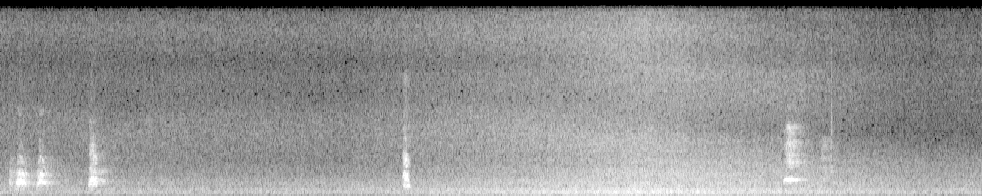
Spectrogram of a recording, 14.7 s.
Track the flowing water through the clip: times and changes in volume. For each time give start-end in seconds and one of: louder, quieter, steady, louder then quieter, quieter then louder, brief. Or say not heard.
0.0-14.6 louder then quieter.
